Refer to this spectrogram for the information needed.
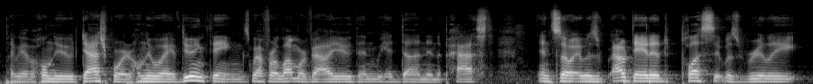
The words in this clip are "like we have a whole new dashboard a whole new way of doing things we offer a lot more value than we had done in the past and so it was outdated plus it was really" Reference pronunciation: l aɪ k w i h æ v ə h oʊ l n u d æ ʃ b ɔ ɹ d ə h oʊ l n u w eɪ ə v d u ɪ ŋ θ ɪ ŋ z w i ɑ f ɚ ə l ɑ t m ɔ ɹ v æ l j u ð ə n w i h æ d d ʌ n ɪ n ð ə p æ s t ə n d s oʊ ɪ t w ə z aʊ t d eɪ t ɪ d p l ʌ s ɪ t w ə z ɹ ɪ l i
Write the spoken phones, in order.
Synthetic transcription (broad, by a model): l aɪ k w i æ v ə h oʊ l n u d æ ʃ b ɔ ɹ d ə h oʊ l n u w eɪ ə v d u ɪ ŋ θ ɪ ŋ z w i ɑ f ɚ ə l ɑ t m ɔ ɹ v æ l j u ð ə n w i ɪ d d ʌ n ɪ n ð ə p æ s t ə n s oʊ ɪ t w ə z aʊ t d eɪ t ɪ d p l ʌ s ɪ t w ə z ɹ ɪ l i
